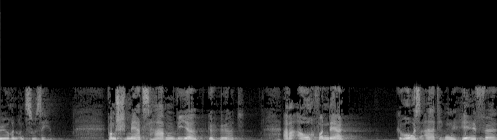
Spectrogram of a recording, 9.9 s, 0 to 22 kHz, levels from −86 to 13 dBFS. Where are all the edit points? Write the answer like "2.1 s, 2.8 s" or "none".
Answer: none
